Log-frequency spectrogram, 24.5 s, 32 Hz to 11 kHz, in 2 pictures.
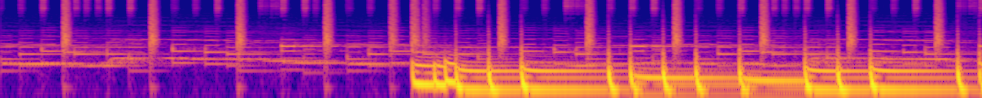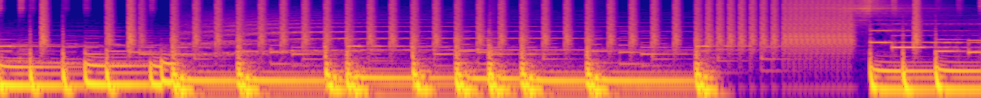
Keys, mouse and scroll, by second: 6.6 typing, 22.3 shift+F4.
